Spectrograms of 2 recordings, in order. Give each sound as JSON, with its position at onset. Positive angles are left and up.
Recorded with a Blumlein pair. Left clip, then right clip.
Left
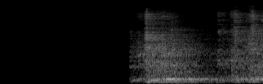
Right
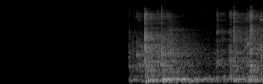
{"t": 1.3, "sound": "typing on a keyboard", "azimuth_deg": -35, "distance_m": 1.6}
